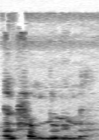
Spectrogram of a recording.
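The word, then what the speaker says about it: الحمد لله: yang membacanya dengan sempurna alhamdulillah alhamdulillah ya bukan with hamil hamil hamil itu nanti rusak nanti baca Quran kita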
